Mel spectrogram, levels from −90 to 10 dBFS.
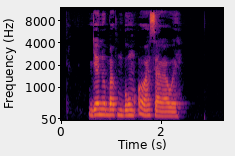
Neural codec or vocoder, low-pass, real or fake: none; 10.8 kHz; real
